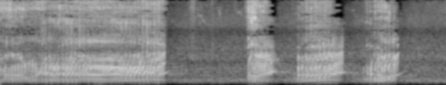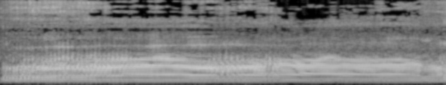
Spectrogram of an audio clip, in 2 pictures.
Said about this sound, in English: That's what a monk seal sounds like.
